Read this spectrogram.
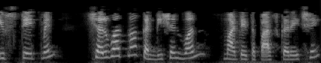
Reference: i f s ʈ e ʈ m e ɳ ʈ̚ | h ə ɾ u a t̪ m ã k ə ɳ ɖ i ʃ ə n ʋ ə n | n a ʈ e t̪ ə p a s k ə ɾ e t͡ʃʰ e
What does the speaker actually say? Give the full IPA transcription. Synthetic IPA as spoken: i f s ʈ e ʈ m e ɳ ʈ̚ | ʃ ə ɾ u a t̪ m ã k ə ɳ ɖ i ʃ ə n ʋ ə n | m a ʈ e t̪ ə p a s k ə ɾ e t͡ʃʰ e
